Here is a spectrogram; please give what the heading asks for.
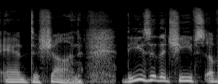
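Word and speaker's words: Dishan: gal of andreas d-i-s-h-o-n and d-i-s-h-a-n deshone and deshawn these are the chiefs of the horites the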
